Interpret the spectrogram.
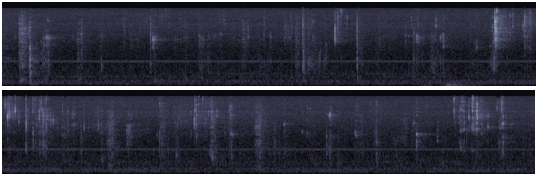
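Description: Close-up mouth sounds of a person chewing a mouthful of sushi roll: soft, wet clicks and smacks scattered throughout, over a faint steady hum.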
